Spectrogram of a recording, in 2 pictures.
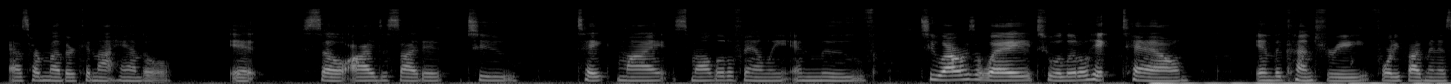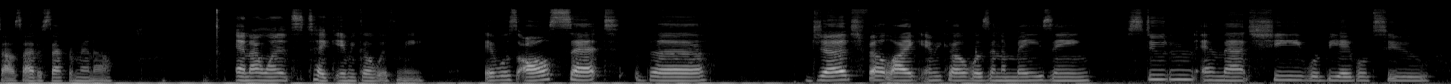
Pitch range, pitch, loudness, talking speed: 175-190 Hz, 180 Hz, -35 LUFS, 130 wpm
